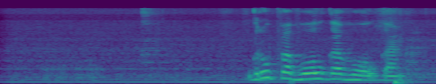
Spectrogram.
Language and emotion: Russian, neutral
